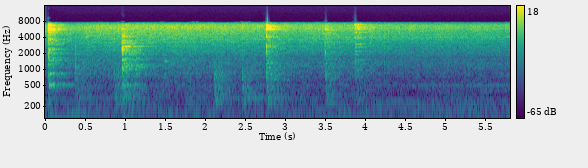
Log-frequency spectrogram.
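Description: Sem phali (flat green beans) frying in oil in a steel kadai, a steady sizzle, with a steel spatula knocking and scraping against the pan several times as they are stirred.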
